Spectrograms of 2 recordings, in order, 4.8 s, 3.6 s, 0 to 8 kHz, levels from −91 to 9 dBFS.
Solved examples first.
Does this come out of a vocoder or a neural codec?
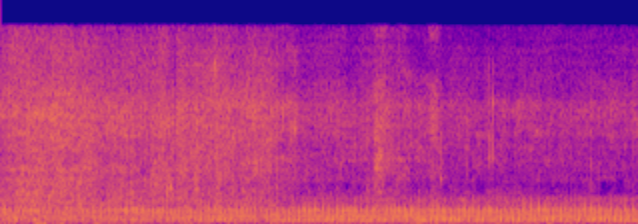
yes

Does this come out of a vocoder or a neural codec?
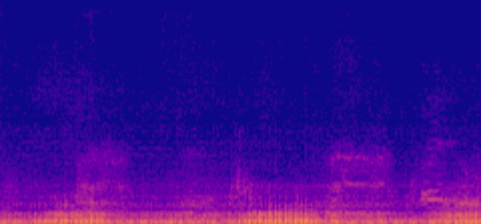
yes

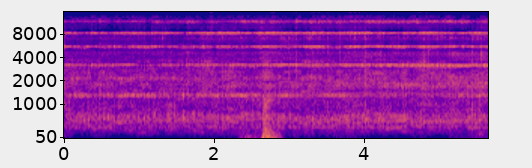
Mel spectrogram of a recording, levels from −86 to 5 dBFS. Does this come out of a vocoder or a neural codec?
yes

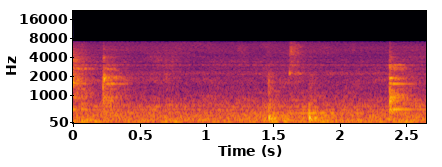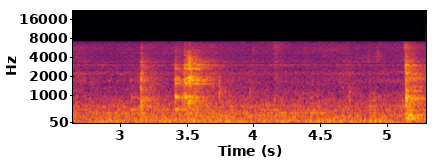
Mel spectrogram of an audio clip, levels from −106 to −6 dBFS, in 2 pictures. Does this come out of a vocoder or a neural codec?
yes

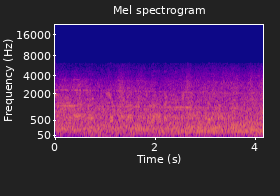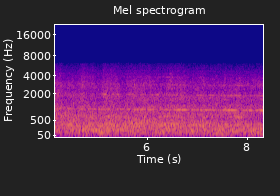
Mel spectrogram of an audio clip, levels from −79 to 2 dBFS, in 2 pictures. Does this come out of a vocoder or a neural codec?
no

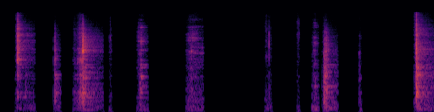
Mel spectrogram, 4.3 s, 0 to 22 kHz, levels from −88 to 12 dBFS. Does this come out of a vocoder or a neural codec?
no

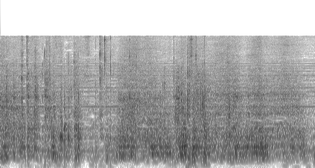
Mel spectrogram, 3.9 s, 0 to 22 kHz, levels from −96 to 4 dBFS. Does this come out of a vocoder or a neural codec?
no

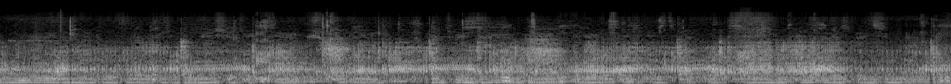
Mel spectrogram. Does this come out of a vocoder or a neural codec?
no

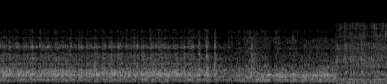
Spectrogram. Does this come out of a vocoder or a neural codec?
no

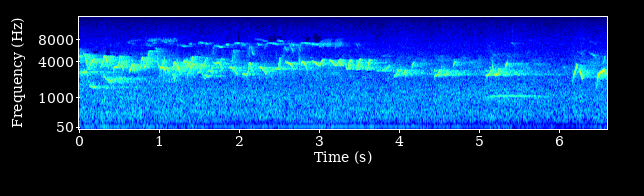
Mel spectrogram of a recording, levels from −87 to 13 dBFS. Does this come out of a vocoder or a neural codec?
yes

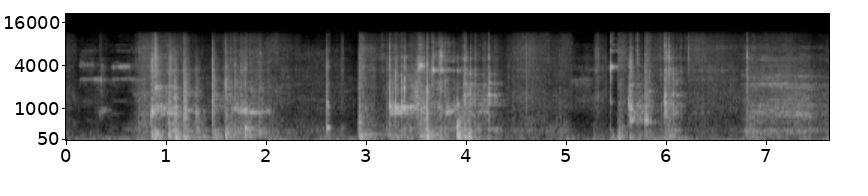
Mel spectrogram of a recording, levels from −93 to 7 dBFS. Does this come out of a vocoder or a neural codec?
yes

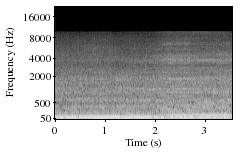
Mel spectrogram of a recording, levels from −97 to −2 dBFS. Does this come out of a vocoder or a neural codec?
yes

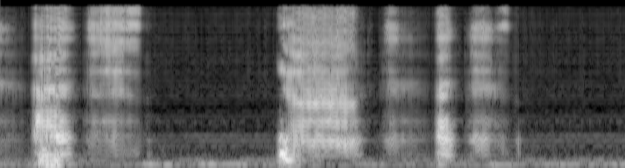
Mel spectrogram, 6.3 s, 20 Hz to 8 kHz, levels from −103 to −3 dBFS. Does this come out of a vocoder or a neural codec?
yes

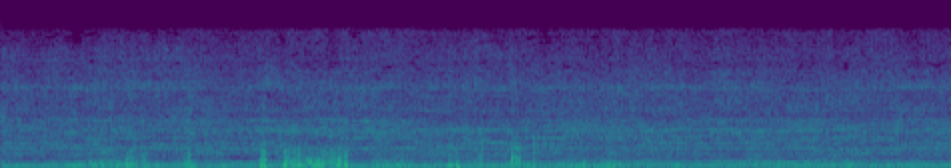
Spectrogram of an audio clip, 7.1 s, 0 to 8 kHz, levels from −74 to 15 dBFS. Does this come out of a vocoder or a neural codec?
yes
